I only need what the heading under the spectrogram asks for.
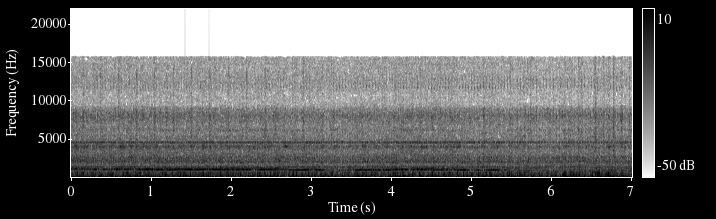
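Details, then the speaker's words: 1993 GMC C1500 with a 5.7 V8, rough idle that lopes, surges and nearly dies; the O2 sensor is stuck rich, fuel trims pull fuel away, and the truck also cuts out under load; a bad O2 sensor is blamed. "okay you can really see those fuel trims pulling that gas away and then it surges down then it lets more gas and it comes back up so this is all caused by bat O2 sensor is what's going on here"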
